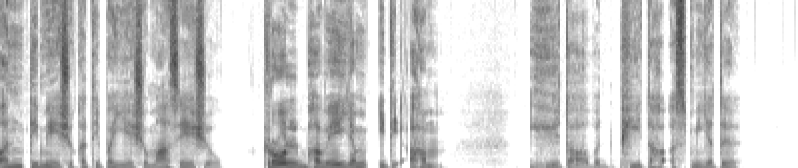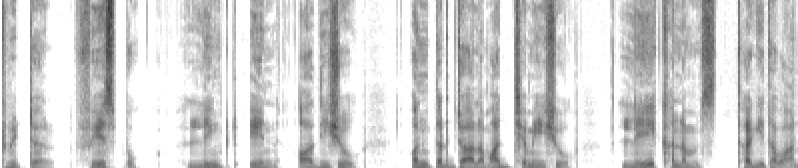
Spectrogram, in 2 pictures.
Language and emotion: Sanskrit, fearful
